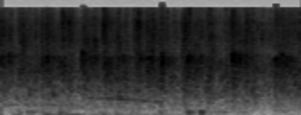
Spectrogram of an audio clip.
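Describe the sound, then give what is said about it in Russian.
An audience applauds children who have recited shlokas. The clapping is steady and dense and lasts the whole stretch without pause. “So let's give them also a clap. Давайте похлопаем очень громко.”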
